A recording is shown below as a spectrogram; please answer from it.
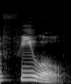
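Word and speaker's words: fuel: এটা তো ফুয়েল কম সো উচ্চারণ কিন্তু ফুয়েল না যদিও এটার লেখা কিন্তু এফ ইউ ই এল ফুয়েল বাট এটার উচ্চারণ হবে ফিউল ফিউ প্রমাণ দিচ্ছিশন অফ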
